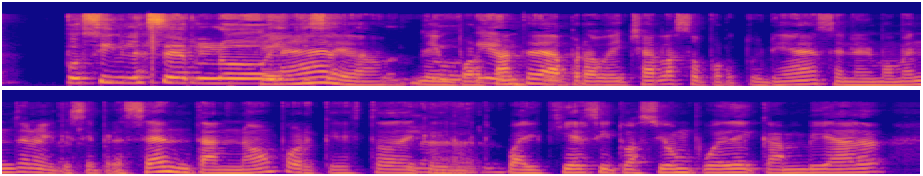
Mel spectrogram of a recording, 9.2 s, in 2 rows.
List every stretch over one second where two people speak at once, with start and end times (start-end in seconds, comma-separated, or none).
1.2-3.0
